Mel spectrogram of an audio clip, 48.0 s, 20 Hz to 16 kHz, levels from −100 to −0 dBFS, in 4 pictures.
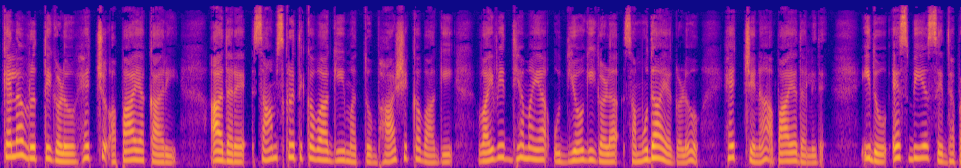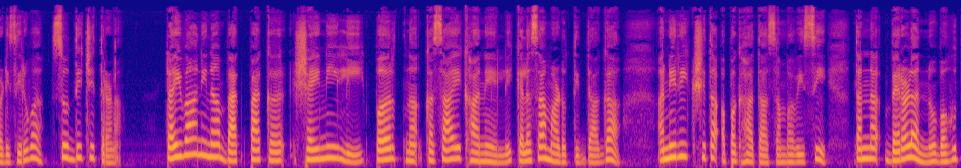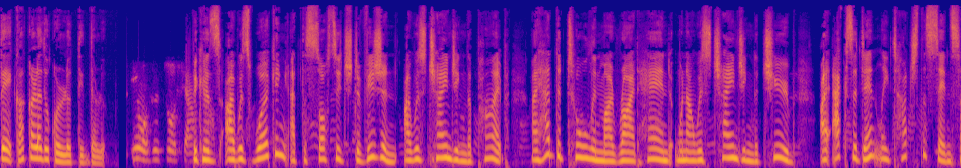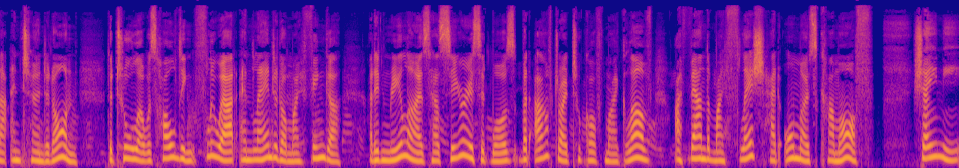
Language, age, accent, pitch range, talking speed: Kannada, 30-49, native, 180-235 Hz, 130 wpm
